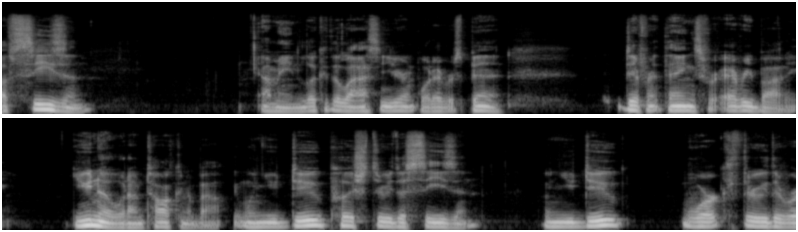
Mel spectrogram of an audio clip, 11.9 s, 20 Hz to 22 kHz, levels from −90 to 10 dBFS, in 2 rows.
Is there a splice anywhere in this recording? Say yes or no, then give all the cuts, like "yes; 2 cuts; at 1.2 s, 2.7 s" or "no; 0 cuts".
yes; 3 cuts; at 3.1 s, 7.7 s, 9.8 s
